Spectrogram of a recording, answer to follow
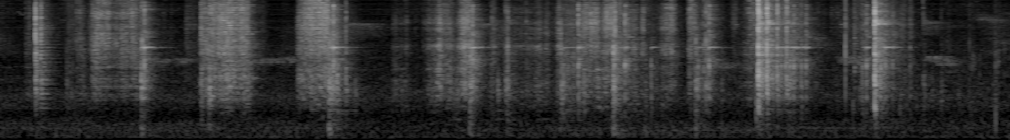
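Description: A metal drive shaft being slid and worked back into an aluminium line-trimmer shaft tube: irregular metallic scraping and clinking in short bursts, with the sharpest clinks near the end.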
